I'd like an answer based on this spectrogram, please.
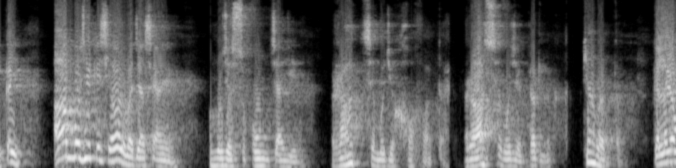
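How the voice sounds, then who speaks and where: Guy preaching, swoops up and down a lot, acts out the quotes, big echoey hall. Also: fairly high pitch. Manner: animated storyteller who acts out quoted dialogue. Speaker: spiritual teacher giving a religious talk. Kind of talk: storytelling sermon. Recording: echoey hall with long reverb.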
